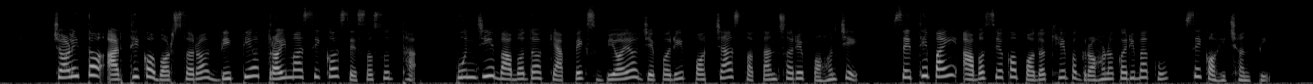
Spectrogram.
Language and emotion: Odia, neutral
